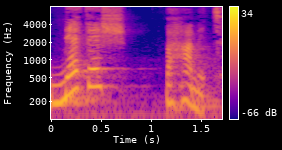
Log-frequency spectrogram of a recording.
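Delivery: "Nefesh Bahamit" spelled out slowly with stress. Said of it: "But listen to the words".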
